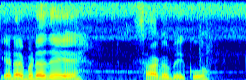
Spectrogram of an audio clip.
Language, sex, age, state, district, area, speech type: Kannada, male, 45-60, Karnataka, Tumkur, rural, spontaneous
